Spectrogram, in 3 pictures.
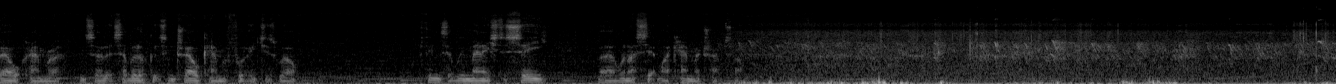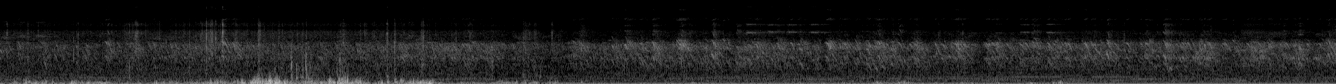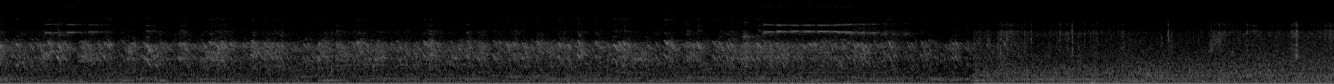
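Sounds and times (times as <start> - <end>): outdoor background hiss: 0.0 - 40.0
whistled bird calls: 17.7 - 36.5.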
